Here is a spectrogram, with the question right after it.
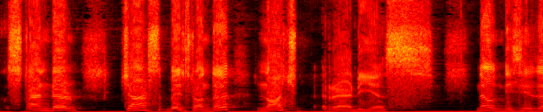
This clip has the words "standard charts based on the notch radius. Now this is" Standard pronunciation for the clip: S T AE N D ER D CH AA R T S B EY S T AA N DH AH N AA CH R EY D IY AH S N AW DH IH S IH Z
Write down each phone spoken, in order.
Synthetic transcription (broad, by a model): S T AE N D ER D CH AA R T S B EY S T AA N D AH N AA CH R EY D IY AH S N AW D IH S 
